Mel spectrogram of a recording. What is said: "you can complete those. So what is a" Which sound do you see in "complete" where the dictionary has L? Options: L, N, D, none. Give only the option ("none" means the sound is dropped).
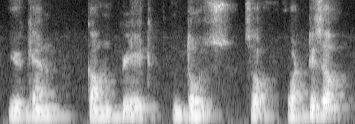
L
